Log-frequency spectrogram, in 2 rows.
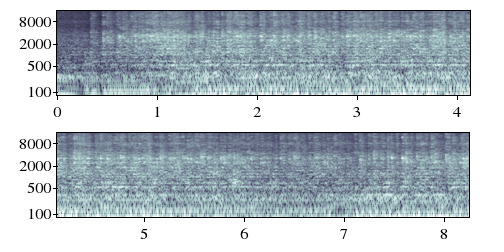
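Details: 1973 Opel GT, 2.4 stroker Opel engine, Charles Goin FI intake, MaxxECU, first start after rebuild, no muffler: loud, deep open-exhaust idle with an irregular lumpy pulse, still untuned; rough idle.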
